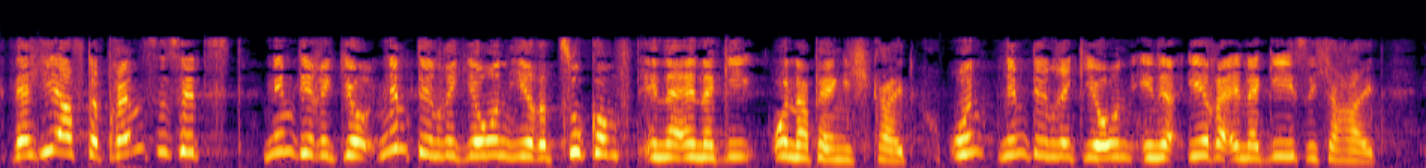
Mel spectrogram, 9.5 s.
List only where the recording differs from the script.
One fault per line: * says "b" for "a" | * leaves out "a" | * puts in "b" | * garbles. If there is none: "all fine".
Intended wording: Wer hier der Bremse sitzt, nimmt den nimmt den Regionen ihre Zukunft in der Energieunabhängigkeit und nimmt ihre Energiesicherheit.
* puts in "auf"
* leaves out "nimmt den"
* puts in "den Regionen"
